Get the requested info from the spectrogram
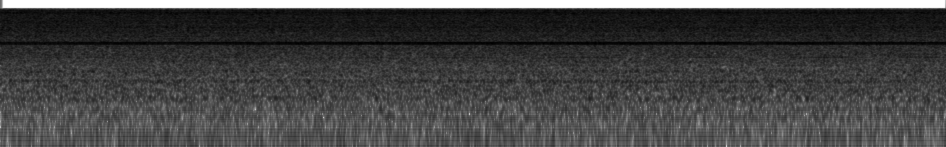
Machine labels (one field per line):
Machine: pump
